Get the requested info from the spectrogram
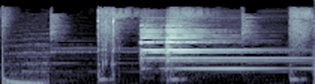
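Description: Background music with a deep, pitch-dropping kick-drum beat. About halfway through, a bright bell chime rings for nearly a second: the notification-bell sound effect of a subscribe-button animation.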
